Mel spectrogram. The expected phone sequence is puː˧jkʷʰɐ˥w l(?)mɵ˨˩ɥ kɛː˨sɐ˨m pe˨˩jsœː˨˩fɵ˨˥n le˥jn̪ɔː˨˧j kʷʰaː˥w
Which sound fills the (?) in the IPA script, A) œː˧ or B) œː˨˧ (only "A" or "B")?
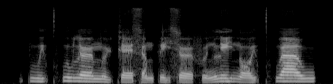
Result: A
